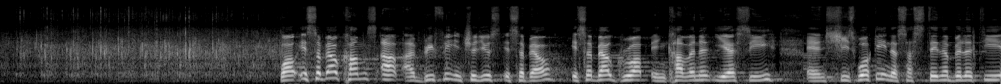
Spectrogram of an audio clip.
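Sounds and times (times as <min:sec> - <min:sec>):
audience applauding to welcome a guest on stage: 0:00.0 - 0:04.5
speech: 0:02.8 - 0:10.0.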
